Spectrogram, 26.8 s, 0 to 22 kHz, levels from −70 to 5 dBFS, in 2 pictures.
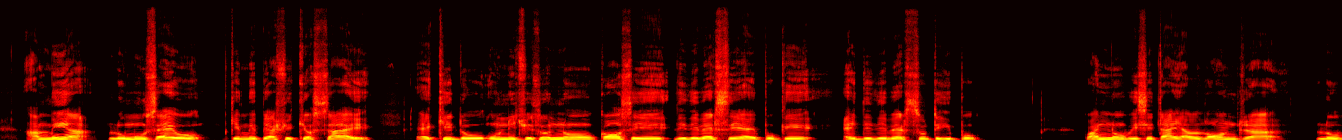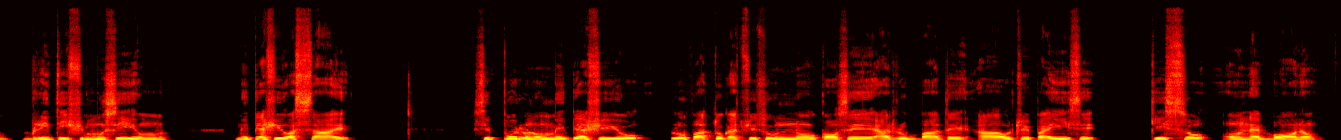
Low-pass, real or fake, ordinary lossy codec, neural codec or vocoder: none; real; none; none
